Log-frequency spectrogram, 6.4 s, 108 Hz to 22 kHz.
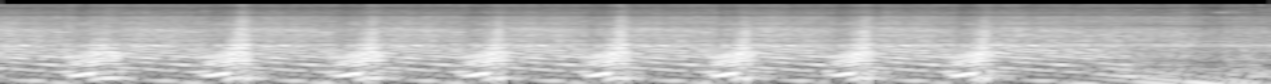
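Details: Honda PCX 150 during a tune-up, revved after the valve adjustment with the air filter off and the CVT not yet cleaned; the complaint was an unstable idle. Crisp, even throttle blips about once a second with no tapping between them; the valve train sounds healthy.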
